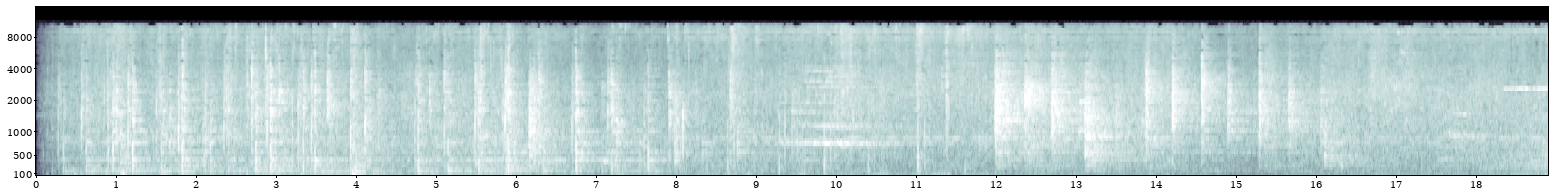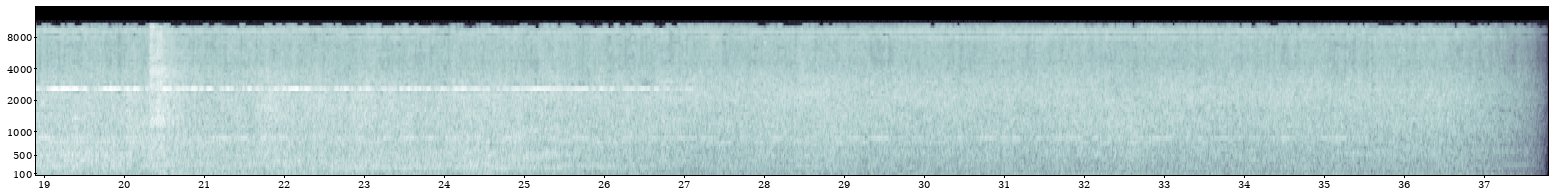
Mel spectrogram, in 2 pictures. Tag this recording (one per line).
ambience
hall
poland
steps
stone-connection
